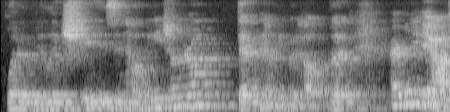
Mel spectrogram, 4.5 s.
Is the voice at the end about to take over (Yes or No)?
Yes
